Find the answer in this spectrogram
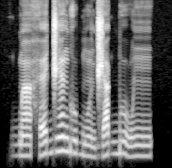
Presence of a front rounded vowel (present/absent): absent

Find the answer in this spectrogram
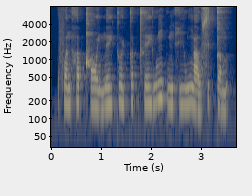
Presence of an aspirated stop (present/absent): present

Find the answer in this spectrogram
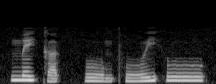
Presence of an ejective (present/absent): absent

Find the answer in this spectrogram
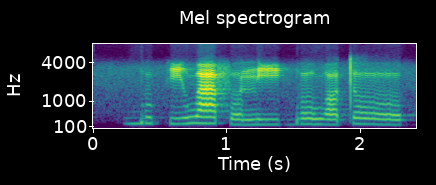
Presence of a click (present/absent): absent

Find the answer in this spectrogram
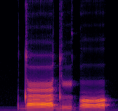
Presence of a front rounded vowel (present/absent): present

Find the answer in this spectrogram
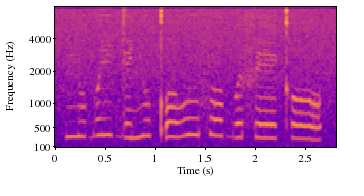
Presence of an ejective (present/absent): present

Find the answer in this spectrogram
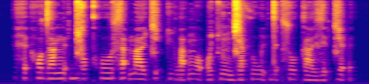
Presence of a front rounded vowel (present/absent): absent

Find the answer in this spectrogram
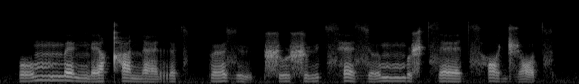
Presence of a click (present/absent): absent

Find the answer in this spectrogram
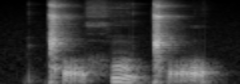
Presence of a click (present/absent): present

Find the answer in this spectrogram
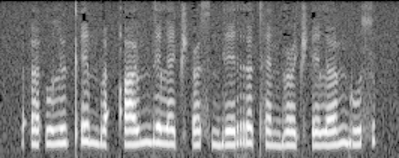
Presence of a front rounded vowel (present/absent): present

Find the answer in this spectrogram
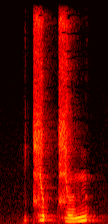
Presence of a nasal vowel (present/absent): absent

